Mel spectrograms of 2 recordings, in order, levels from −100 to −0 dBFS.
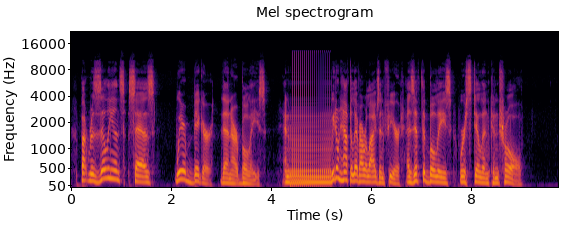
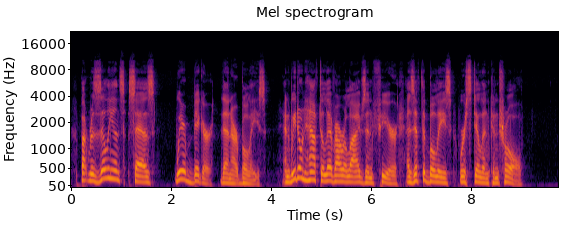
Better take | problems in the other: second | audio freezing; at 4.5 s for 1 s

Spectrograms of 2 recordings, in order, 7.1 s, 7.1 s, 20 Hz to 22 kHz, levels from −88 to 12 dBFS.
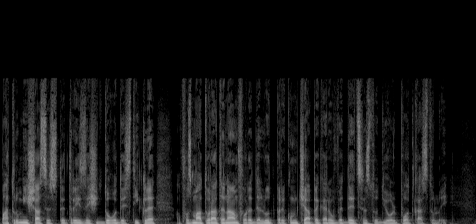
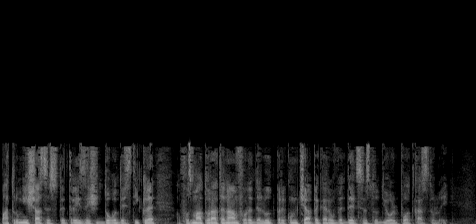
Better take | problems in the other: first | garbled, watery; badly; nothing above 7.5 kHz

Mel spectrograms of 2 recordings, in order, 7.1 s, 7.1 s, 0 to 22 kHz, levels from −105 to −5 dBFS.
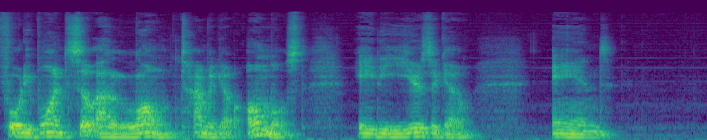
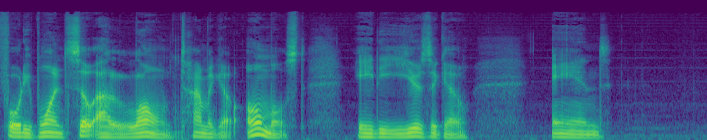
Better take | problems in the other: second | off-mic speech; far // room echo; very slight; dies away in 0.2 s

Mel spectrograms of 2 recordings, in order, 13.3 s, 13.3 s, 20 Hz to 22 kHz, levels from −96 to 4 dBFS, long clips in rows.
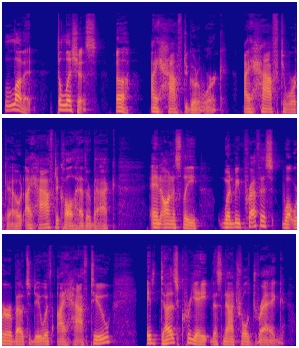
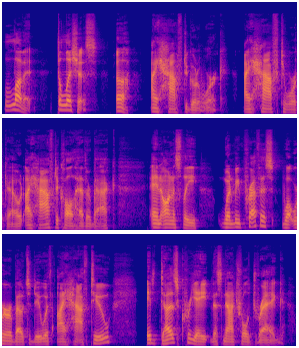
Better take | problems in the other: first | thin; somewhat; fading below 600 Hz

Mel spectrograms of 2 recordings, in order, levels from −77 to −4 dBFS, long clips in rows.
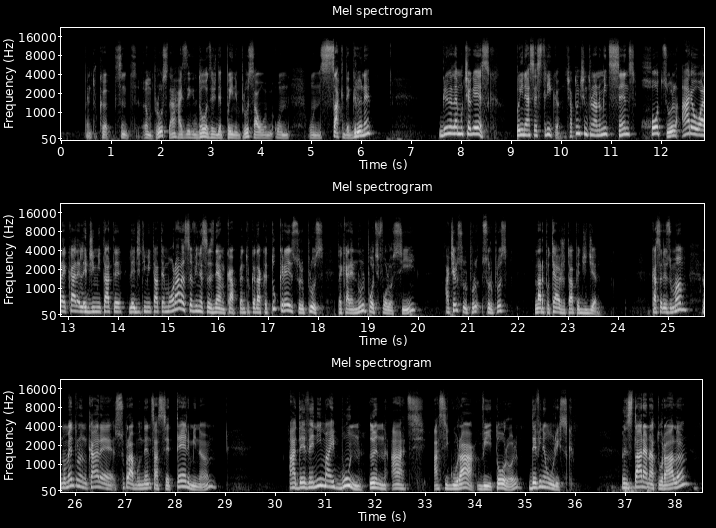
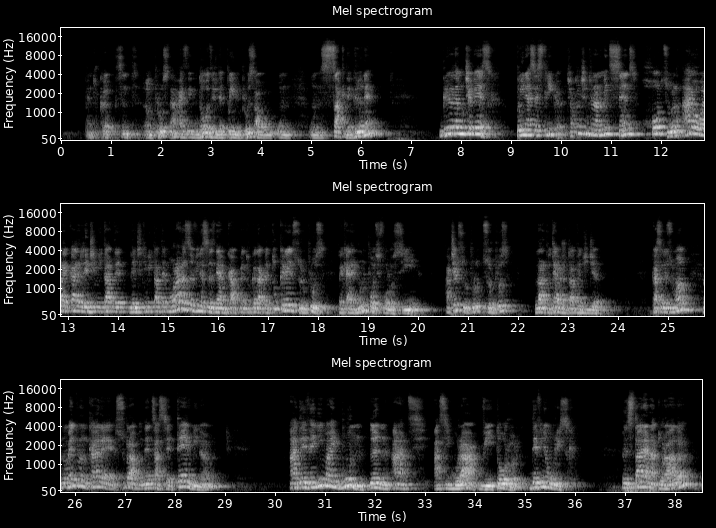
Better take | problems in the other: first | off-mic speech; far // room echo; slight; dies away in 0.6 s

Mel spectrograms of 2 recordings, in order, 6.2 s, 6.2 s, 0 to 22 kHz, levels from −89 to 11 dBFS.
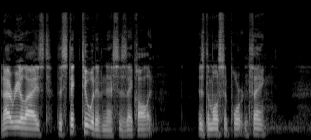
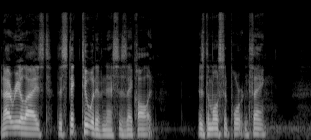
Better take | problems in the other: second | thin; somewhat; fading below 400 Hz

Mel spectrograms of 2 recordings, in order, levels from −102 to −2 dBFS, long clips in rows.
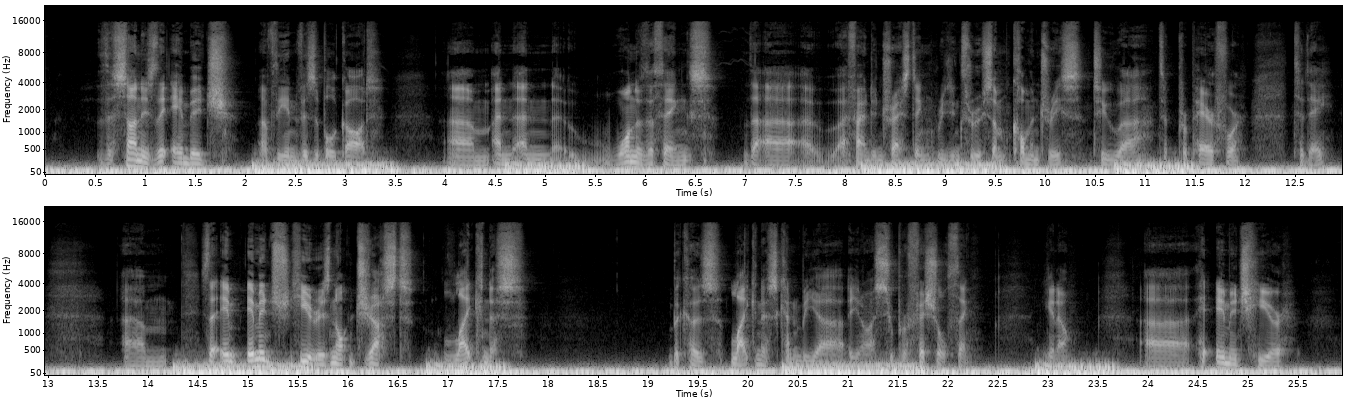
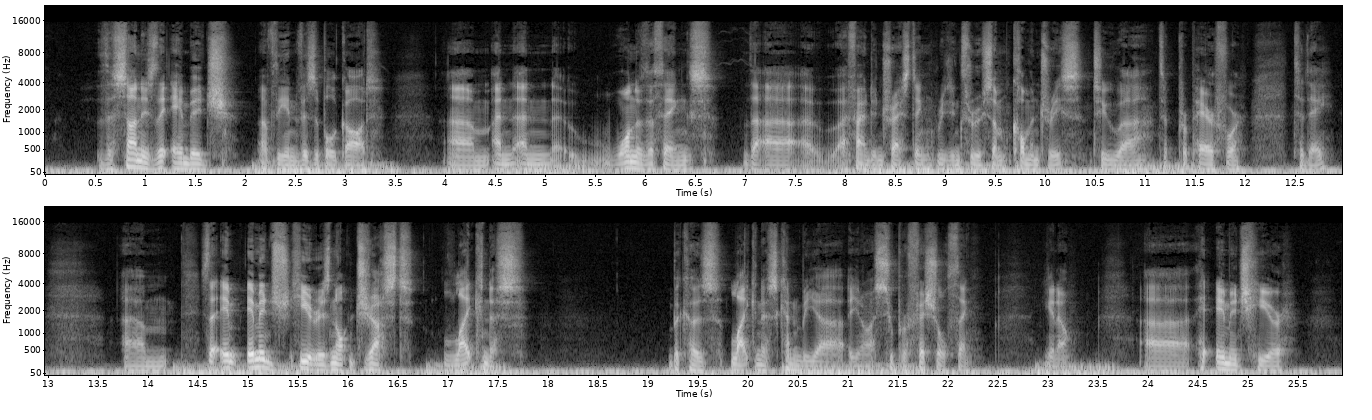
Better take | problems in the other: second | low rumble; loud; throughout; 7 dB below the speech; faint in the second

